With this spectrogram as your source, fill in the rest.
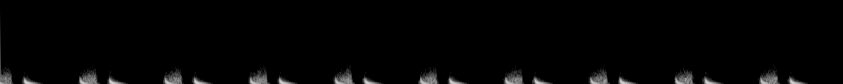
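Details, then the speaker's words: Aortic stenosis: regular heartbeat about 71/min, ejection click, then a harsh systolic crescendo-decrescendo (diamond-shaped) murmur ending at S2, heard at the aortic area, right second interspace. "so you hear the murmurs start soft after that ejection click that it peaks in intensity then at day crescendos it gets softer and it ends at s2 when the valve closes"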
